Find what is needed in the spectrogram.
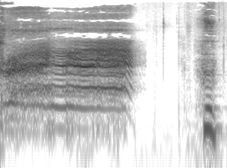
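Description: A single loud wailing cry, about a second and a half long, holding a fairly steady pitch before it stops.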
